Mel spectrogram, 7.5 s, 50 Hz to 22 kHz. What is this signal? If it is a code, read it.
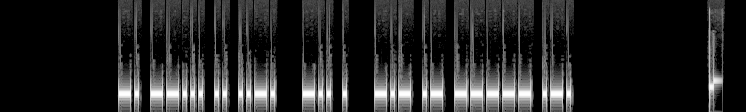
Morse code, heard as a keyed tone, about 31 wpm, 700 Hz. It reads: N7IF DE KA0R
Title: USA Callsign DE Callsign - 4 Characters - 30wpm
